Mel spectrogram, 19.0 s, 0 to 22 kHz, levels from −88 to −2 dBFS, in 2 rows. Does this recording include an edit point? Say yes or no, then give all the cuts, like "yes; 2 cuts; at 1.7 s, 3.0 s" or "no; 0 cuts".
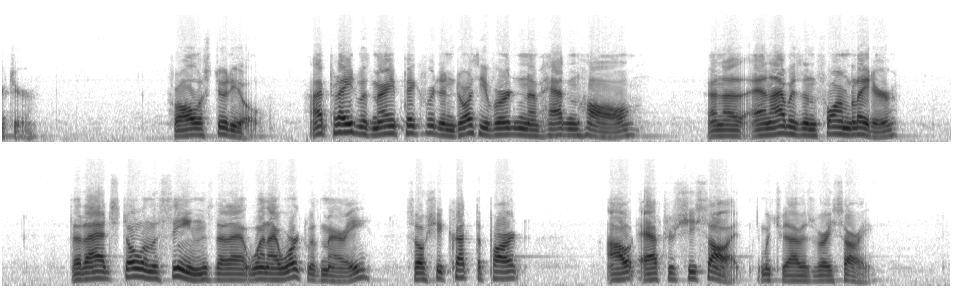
yes; 2 cuts; at 2.9 s, 17.0 s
